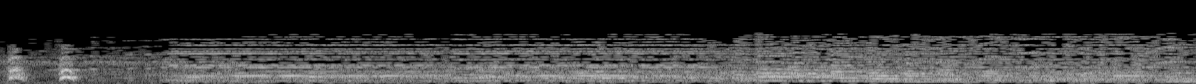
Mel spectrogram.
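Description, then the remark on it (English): A Mounties' sled dog team barks as the dogs are urged to get up and go: two sharp loud yelps up front, then a steady, dense chorus of barking and whining from the pack carrying on throughout, with no talking. “Get the dogs up, King. On, King!”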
